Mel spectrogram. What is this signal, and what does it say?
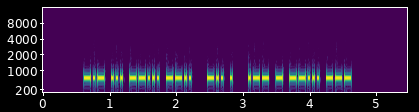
Morse code, heard as a keyed tone, about 36 wpm, 700 Hz. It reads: KS7Z DE WT7O
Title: USA Callsign DE Callsign - 4 Characters - 35wpm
